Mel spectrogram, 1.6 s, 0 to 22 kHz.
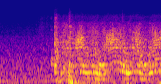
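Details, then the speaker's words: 1974 Chevrolet K10 4x4, sitting 15 years: the starter drags slowly and laboriously with a heavy churning note, never firing despite good spark; timing suspected too far advanced, retarding it didn't help. "the timing seems like it's too far Advanced that's why it's causing the starter to slow down but we uh retired it it doesn't seem like it gets any better"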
